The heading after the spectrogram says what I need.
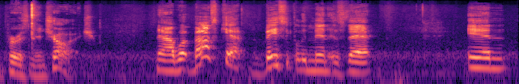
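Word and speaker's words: baasskap: boss cap now uh this is a dutch word and it's spelled b-a-s-s-k-a-p now boss cap basically not boss b-a-s-s means the same thing as boss in english which is b-o-s-s in other words the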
